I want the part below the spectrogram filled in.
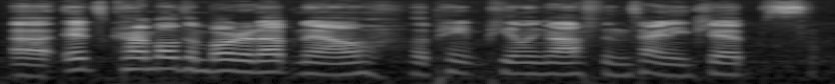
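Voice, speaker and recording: A man livestreaming a visual novel, mixing expressive, sweary casual chat with reading the narration aloud. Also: fairly high pitch, moderate pace.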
